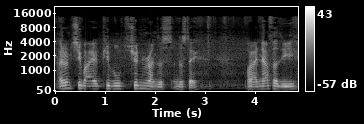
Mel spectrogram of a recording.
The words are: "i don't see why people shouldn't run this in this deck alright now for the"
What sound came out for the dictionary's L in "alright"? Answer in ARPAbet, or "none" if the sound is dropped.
L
